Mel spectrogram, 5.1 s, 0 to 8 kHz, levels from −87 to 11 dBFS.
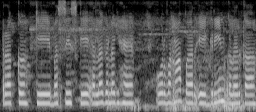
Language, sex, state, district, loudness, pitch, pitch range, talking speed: Hindi, female, Punjab, Fazilka, -13 LUFS, 250 Hz, 245-260 Hz, 165 wpm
